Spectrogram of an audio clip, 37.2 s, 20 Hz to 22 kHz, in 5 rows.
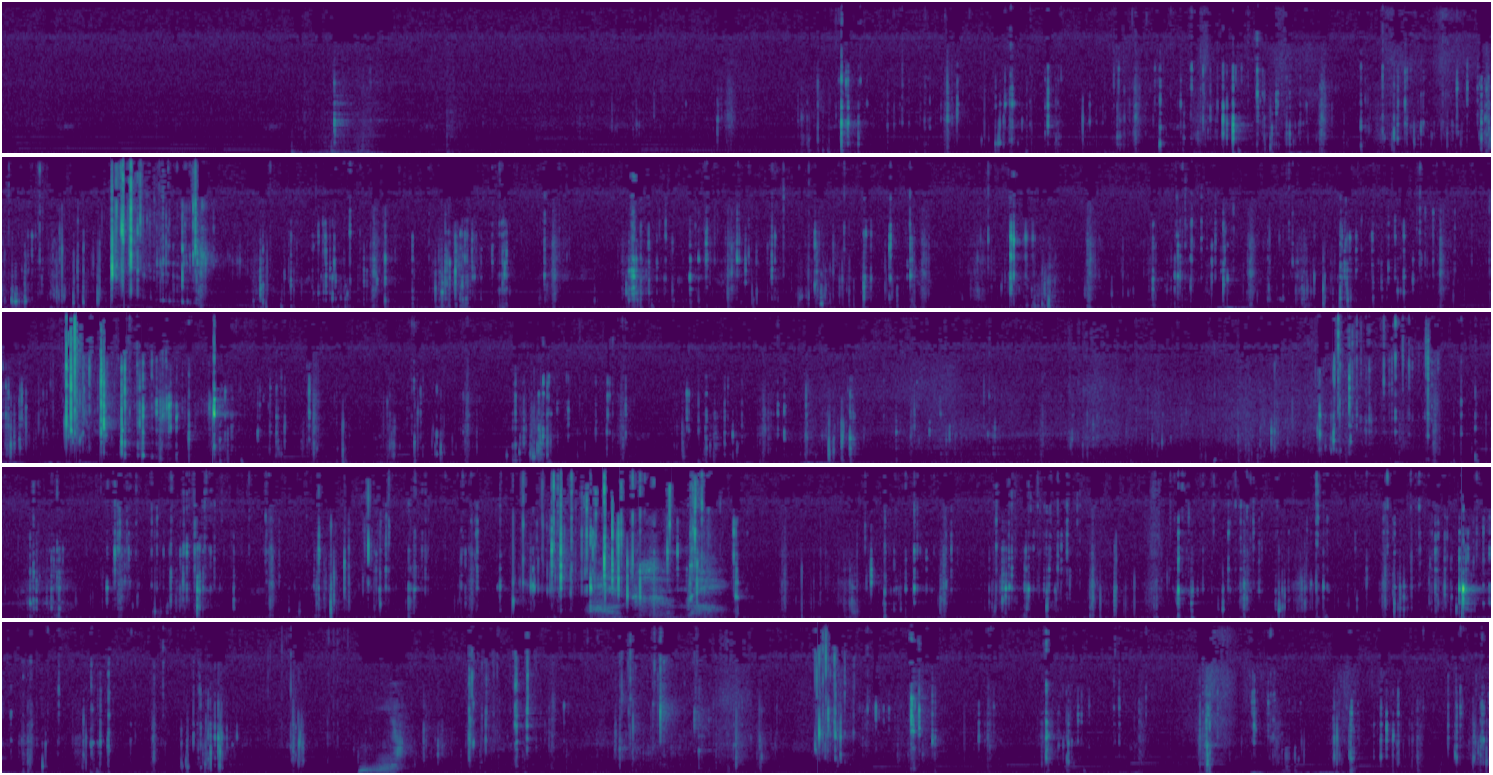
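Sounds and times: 
wet chewing of a large sticky glutinous rice ball: 4.0 - 37.2
smacking mouth sounds: 25.1 - 26.0.

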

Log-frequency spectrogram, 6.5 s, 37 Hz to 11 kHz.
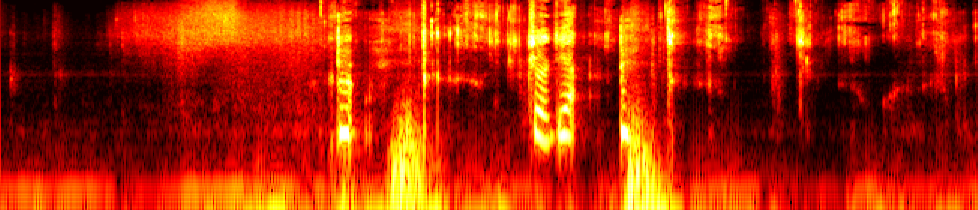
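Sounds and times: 
crispy skin being bitten and chewed: 2.1 - 6.5
speech: 3.6 - 4.3.

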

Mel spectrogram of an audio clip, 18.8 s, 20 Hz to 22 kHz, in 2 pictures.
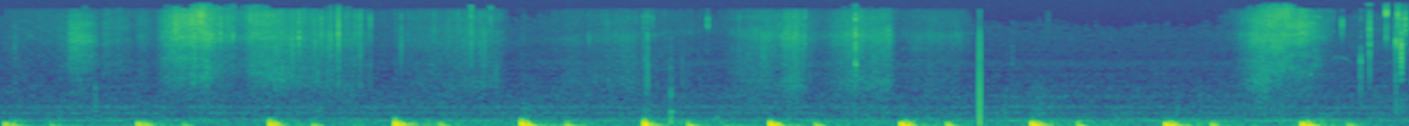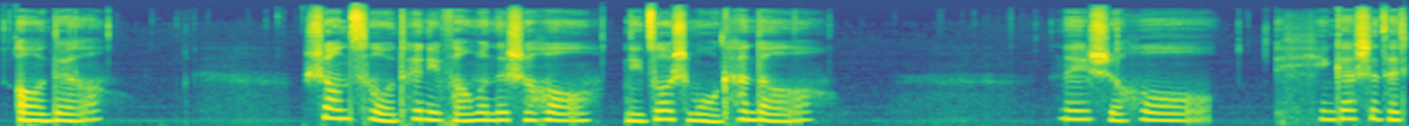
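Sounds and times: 
fast heartbeat: 0.0 - 9.2
speech: 9.6 - 10.2, 11.6 - 14.9, 16.5 - 18.7.

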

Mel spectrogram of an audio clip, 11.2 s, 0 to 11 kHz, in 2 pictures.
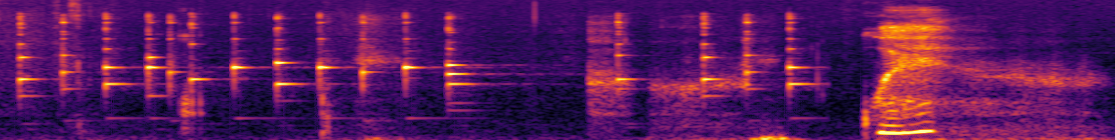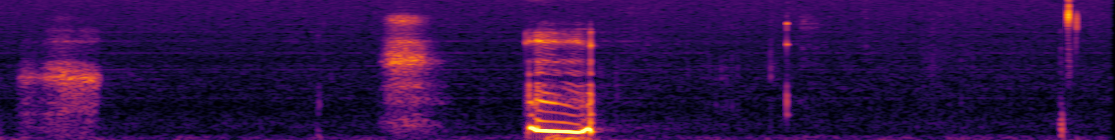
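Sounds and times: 
mobile phone bright electronic ringtone melody: 0.0 - 4.2
speech: 4.4 - 4.8.

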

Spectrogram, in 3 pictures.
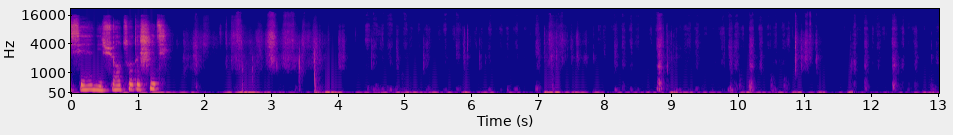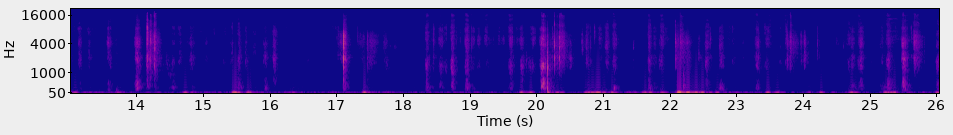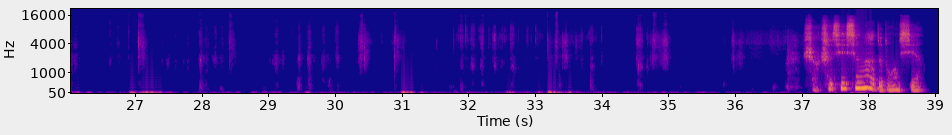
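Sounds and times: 
speech: 0.0 - 1.5, 37.5 - 38.9
pen writing on paper: 4.4 - 16.3, 17.1 - 31.0, 31.8 - 35.0.

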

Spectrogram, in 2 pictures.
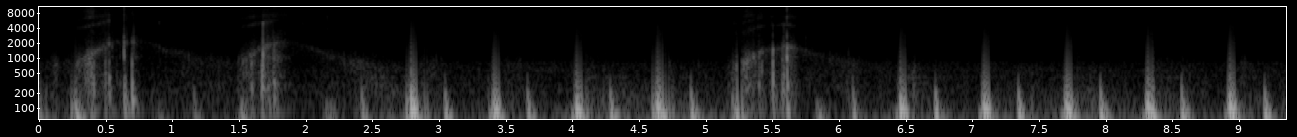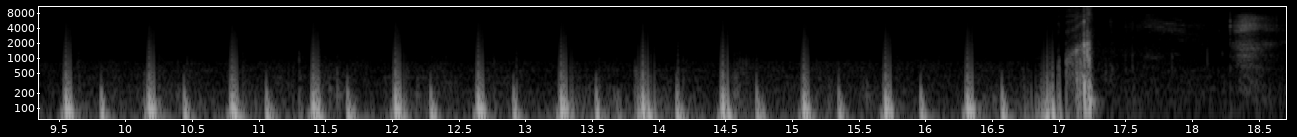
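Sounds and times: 
heartbeat through an inexpensive new microphone pressed against a chest: 2.4 - 17.1.

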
